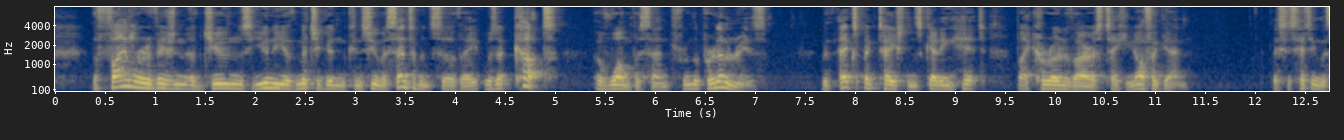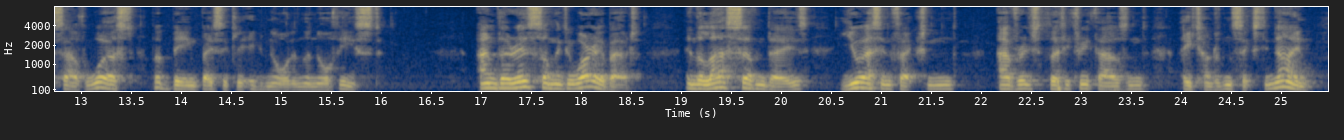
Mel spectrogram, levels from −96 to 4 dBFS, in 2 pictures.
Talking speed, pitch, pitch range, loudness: 135 wpm, 140 Hz, 125-165 Hz, -20 LUFS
